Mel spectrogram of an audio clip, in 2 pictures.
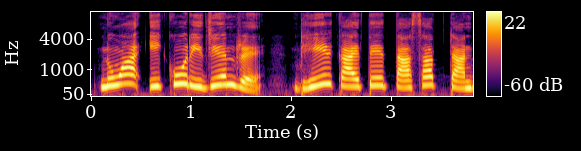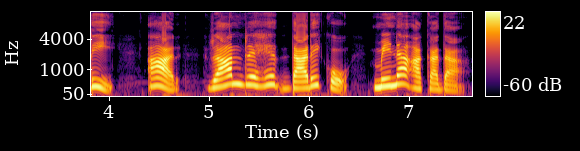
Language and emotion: Santali, neutral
